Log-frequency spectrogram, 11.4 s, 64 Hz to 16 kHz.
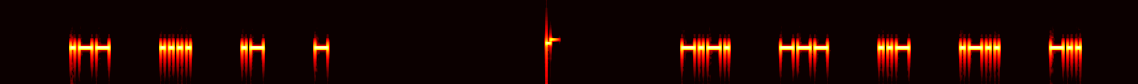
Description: Morse code, heard as a keyed tone, about 28 wpm, spaced as for 13 wpm, 690 Hz. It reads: WHAT COULD
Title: 4x Character Spacing - Top 100 Words - 28wpm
